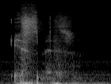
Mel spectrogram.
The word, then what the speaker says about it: isthmus: You're not pronouncing the TH. At least I would. I don't think you'd be pronouncing the TH in that. Isthmus. Isthmus. No, it's just isthmus. Isthmus. You actually want it to basically be less pronounced. That makes it sound more natural.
